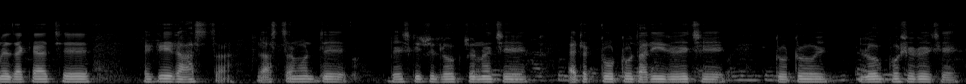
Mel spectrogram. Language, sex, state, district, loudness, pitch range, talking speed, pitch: Bengali, female, West Bengal, Malda, -36 LUFS, 120-125 Hz, 120 wpm, 125 Hz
